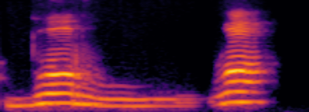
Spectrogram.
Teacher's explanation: Ra is short and it is heavy. Whenever ra is with fatha or dhamma, zabar or pesh, it creates heavy sound.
